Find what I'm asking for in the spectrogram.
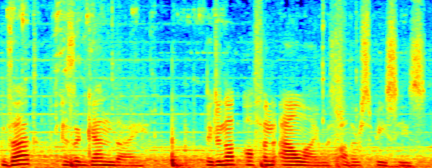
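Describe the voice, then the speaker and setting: A woman playing a solemn, loyal young warrior survivor in a video game, with deliberate, formal phrasing. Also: medium pitch, fairly even intonation, close to an everyday voice. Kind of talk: cinematic video game acting. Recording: reverberant hall, music underneath.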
